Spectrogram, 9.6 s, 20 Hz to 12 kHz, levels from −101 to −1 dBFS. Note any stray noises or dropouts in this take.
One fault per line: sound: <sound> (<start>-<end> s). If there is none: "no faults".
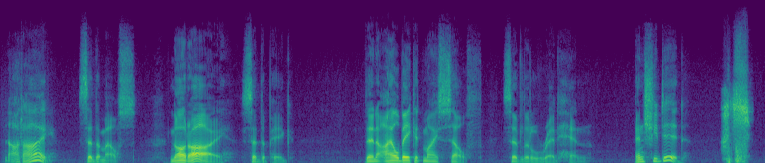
sound: sneeze (9.0-9.4 s)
